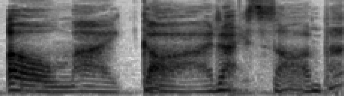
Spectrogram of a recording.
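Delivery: breathless stunned whisper; awed whisper. Retold or imitated. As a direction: whisper it as if seeing yourself for the first time. Realizing own flaw, whispered.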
